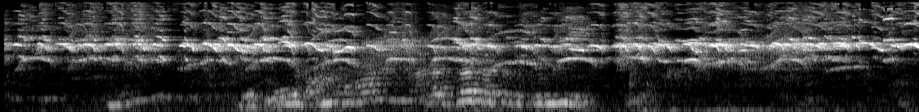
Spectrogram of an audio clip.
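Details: Many small birds kept indoors at home chirp in a dense, high, twittery chatter, with a person's voice talking quietly underneath through the middle of the recording.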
